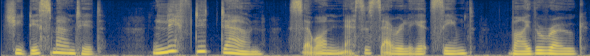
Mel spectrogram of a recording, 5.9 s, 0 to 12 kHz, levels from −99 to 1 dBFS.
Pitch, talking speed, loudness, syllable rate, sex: 185 Hz, 100 wpm, -17 LUFS, 3.0 syllables/s, female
